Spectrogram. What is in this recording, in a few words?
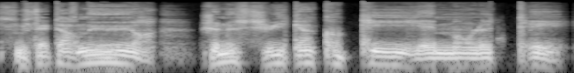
loading, fr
